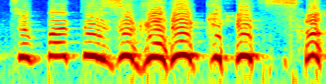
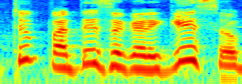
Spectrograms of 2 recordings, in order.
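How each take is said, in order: First: Higher, louder playground taunt; sing-song it like a cheeky kid; mock taunt. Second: Said in the usual way. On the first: Shown as a demonstration. Streamer hams up the taunt for chat, teasing. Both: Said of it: "Lo voy a hacer".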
